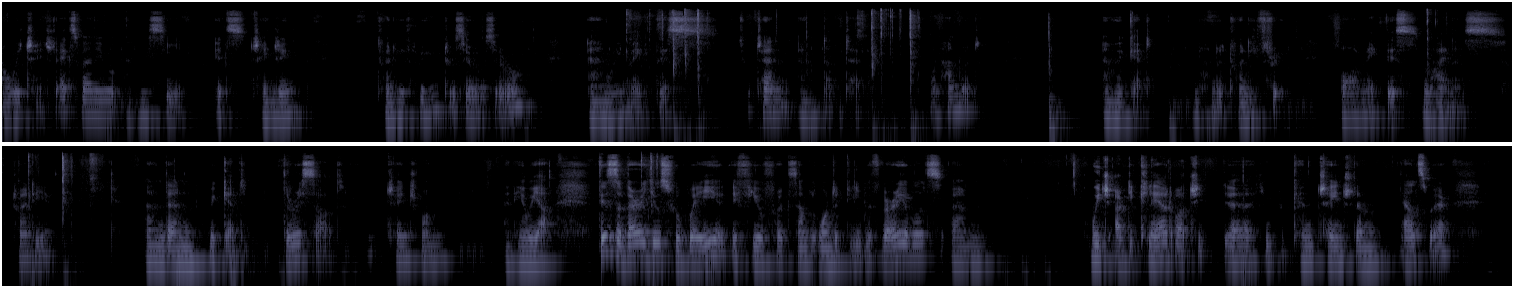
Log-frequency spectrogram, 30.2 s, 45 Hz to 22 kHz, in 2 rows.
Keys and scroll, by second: 21.7 super+e.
